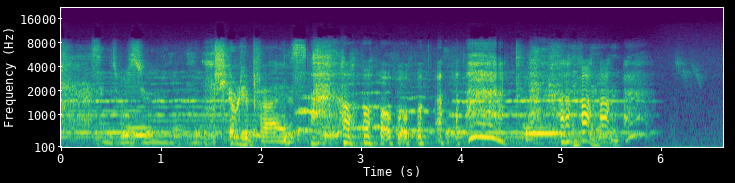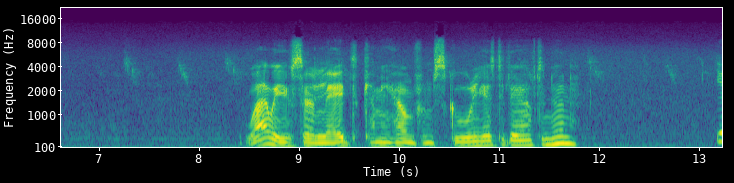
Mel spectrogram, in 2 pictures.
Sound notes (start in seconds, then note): 2.4 Mrs. Haze Laughing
